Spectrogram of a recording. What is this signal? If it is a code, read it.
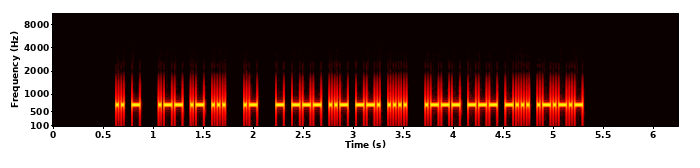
Morse code, heard as a keyed tone, about 44 wpm, 700 Hz. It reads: IT WAS A TOUGH JOB.
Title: Sentences from Top 1200 Words 45wpm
